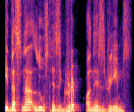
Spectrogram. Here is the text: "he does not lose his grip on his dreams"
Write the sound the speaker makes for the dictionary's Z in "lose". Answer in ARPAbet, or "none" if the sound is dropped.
S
